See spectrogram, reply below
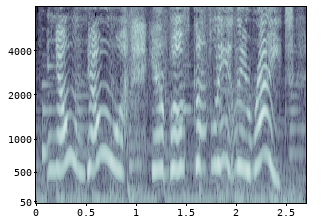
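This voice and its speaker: Casting: perky teen girl chef in a game, girlish and very high, music clearly behind. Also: a little slow. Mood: earnest. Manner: perky, earnest. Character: eager, bubbly teenage girl chef. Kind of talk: video game cutscene acting. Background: playful music.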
